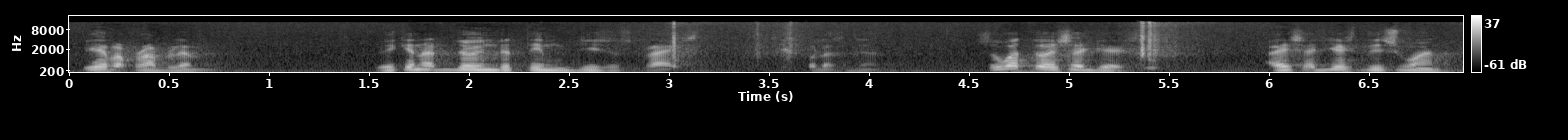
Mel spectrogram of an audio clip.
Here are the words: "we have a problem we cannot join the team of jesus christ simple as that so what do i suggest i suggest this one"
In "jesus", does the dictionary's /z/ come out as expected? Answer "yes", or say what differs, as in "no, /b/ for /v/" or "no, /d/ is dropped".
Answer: no, /s/ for /z/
